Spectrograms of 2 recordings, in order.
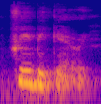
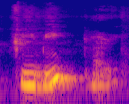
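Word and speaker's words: Phoebe Cary: gary for b gary but that o is silent so we call when we pronounce we have to pronounce it as phoebe gary okay phoebe gary now this poem is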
